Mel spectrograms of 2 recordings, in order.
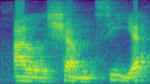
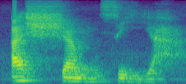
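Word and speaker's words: الشمسية: Tapi kalau alif lam syamsiyah membacanya lamnya masuk pada huruf setelahnya, bukan al-syamsiyah tapi membacanya adalah asyamsiyah.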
